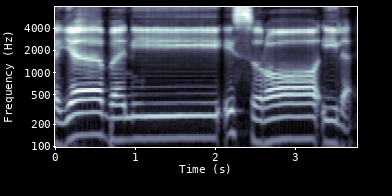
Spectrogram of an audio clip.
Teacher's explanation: سین کے اندر سیٹی ہوتی ہے اور یہاں بڑی مد ہوگی کیونکہ حروف مدہ حمزہ ایک ہی لفظ کے اندر ہے تو مد متصل واجب۔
